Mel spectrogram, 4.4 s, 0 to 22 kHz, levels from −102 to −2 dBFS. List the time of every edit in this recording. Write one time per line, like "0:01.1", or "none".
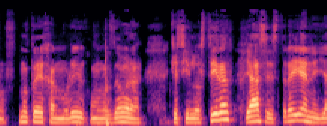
0:03.3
